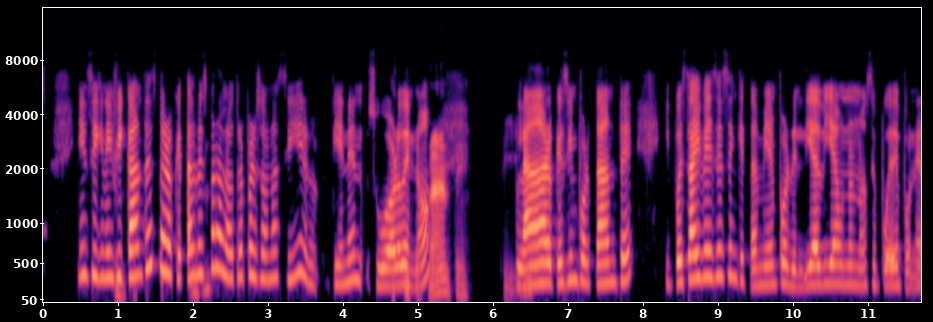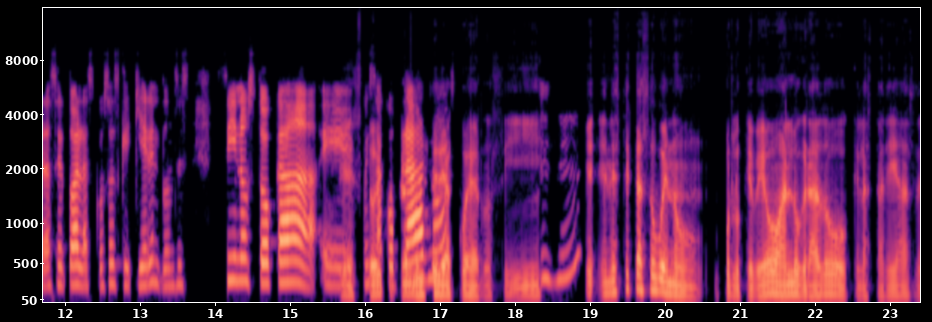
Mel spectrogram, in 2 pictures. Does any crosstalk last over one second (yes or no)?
yes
